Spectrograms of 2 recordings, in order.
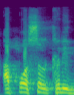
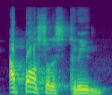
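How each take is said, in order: First: Apostle is said without a final s sound. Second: Apostles is said with a final s sound. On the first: Someone else stumbled over the title. The speaker calls it wrong. "Nagkabuli-buli pa siya og pronounce niya" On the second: This is the title as printed on the book. The speaker calls it right. "Pero ang libro, mao ni"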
